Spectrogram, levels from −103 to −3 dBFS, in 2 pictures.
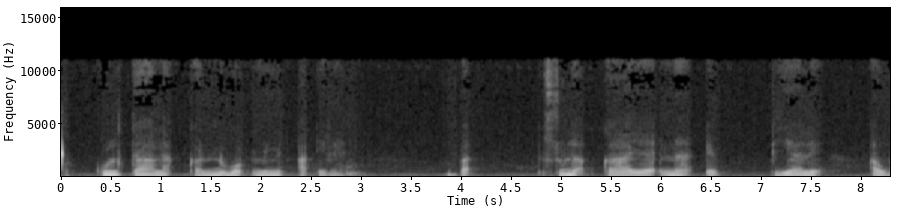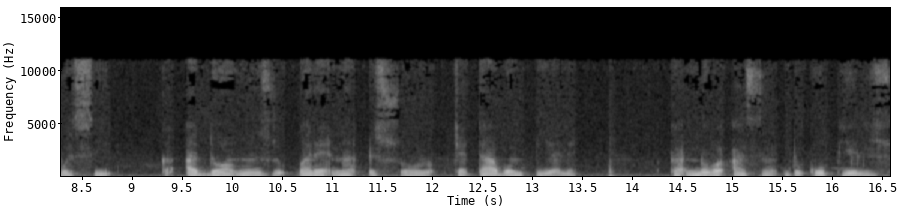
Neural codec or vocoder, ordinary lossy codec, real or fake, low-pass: none; MP3, 48 kbps; real; 14.4 kHz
